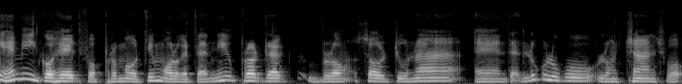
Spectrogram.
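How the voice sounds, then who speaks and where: A man's voice: medium pitch, a little mellow. A man with a Melanesian accent, working as a radio presenter and reading the news in pidgin.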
